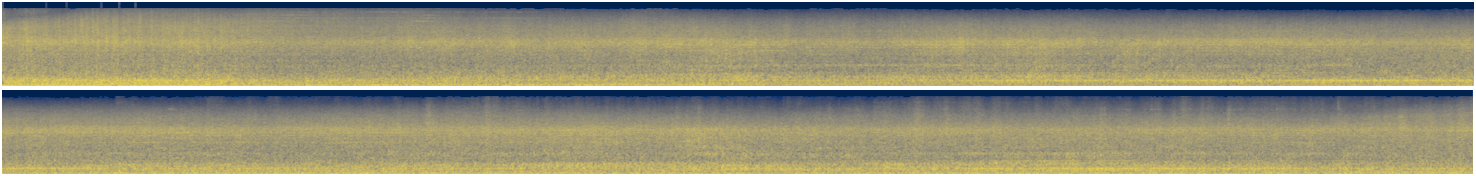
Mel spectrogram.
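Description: A train rolling past on the rails. A deep engine rumble in the first two seconds eases off, leaving a steady, even rumble of the cars going by.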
